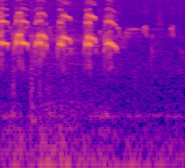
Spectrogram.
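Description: Hamerkop giving five quick, nasal, squeaky yips about four to a second, then trailing off, over a faint low rumble.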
